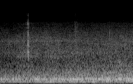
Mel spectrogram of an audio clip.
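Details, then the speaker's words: Restaurant three-phase HVAC blower motor running in 19° weather after tripping on overload: steady heavy roar with low drone, sounds strained; amps measured about 10.2–11.1 at 211–214 V, cause unclear. "see if we're overamping because man that I think sounds like it's hauling hauling the goods to to the market"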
